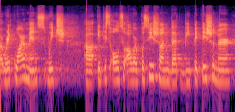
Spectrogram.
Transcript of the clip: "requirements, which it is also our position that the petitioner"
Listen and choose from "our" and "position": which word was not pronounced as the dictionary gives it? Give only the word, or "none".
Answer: position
